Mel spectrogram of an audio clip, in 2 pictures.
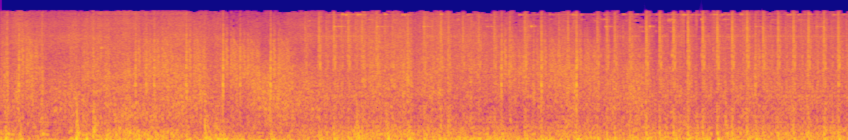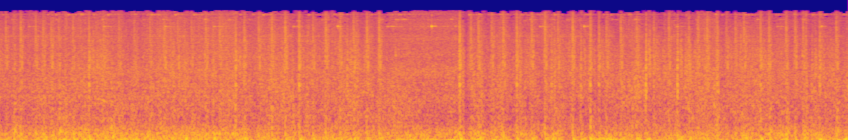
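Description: Explosions boom again and again.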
